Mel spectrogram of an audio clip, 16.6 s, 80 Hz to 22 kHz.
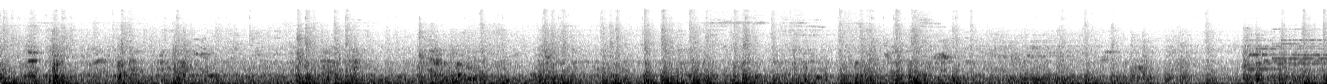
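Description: Nagano Electric Railway 8500 series (ex-Tokyu 8500) electric train heard from inside the passenger car while running: a steady low rumble of wheels and running gear, with scattered clicks as the wheels cross rail joints.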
